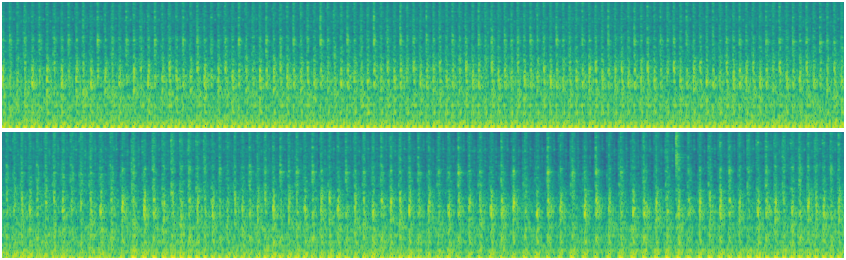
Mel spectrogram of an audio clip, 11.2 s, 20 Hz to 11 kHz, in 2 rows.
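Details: Caterpillar D2 (#5J1113) diesel at low idle on first start after full pony motor and diesel rebuilds, 30 psi oil pressure: steady even clatter with regular beat, no misses or knocks, hitting on all four cylinders; smooth healthy idle.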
